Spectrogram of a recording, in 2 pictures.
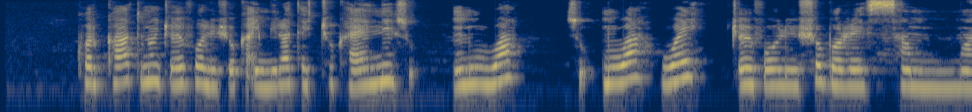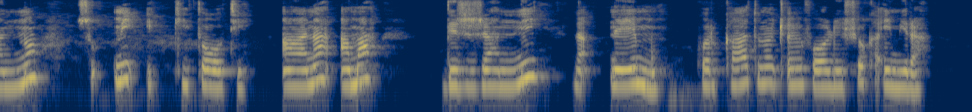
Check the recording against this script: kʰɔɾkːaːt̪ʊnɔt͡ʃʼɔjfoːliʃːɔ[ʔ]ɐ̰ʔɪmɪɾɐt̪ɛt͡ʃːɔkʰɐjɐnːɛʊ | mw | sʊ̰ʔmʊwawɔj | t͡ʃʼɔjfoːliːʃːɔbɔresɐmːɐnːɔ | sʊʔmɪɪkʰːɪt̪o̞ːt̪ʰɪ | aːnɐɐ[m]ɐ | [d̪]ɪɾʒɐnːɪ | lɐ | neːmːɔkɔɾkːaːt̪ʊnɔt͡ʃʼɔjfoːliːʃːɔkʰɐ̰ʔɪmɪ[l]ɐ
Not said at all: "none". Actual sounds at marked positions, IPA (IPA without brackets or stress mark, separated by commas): k, m, d̪, ɾ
